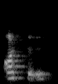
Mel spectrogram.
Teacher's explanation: I eliminate the H sound. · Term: mute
